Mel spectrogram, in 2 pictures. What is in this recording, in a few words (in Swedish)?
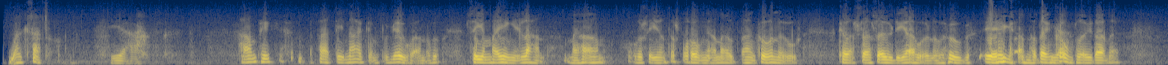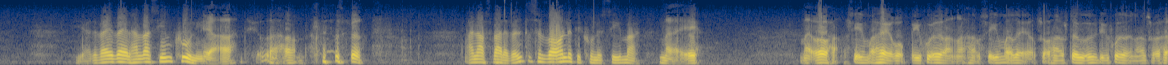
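Össjö Skåne, dialekter, svenska sagor; Folkminnen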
